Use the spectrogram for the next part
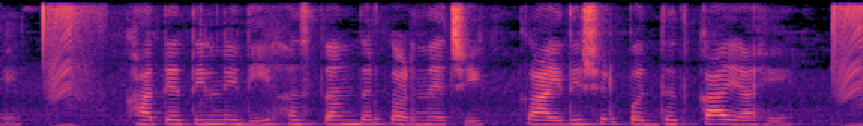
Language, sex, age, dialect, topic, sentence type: Marathi, female, 18-24, Standard Marathi, banking, question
